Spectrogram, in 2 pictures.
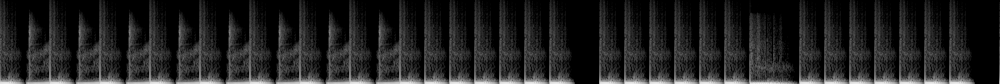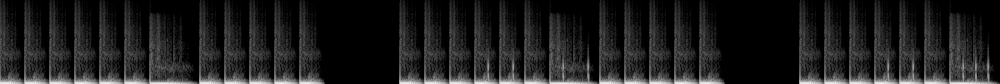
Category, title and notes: Music > Other
I'm not sure of the best thing to call this. This is just one result of me tinkering in ableton for hours on end. The hihat is my usual hihat, made from a 606 hat combined with a gas stove sound and another digital sound, the kick is from a 707, and everything else is synthesized. It's all also been heavily distorted and cut many times over, to the point that I've sort of lost track and the part that sounds like a kick might not even have any part of the 707 in it. I played with loopers a bunch in the process of making this, so that could just be a nice bit of sine and noise wave. Use this in anything you like.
